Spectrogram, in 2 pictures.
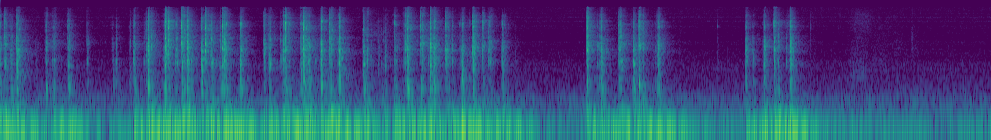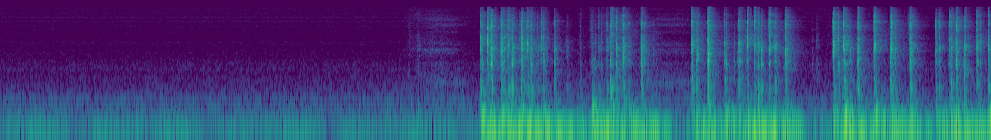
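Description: Long nails and fingertips type fast on a backlit plastic computer keyboard, including single-finger key taps. Dense bursts of clicky keystrokes with a heavy low thud run for about four seconds, then come in short spurts. A five-second lull holds only a faint low hum before rapid typing resumes to the end.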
